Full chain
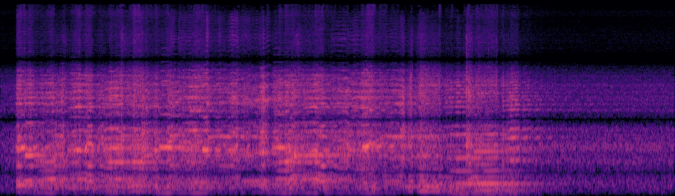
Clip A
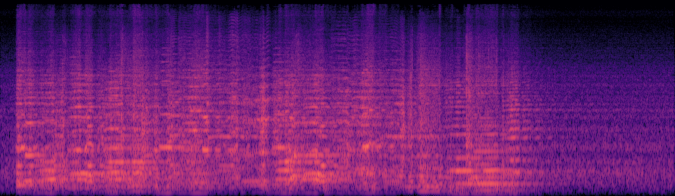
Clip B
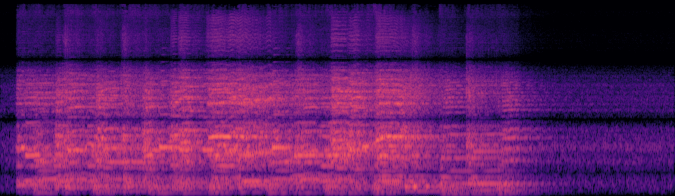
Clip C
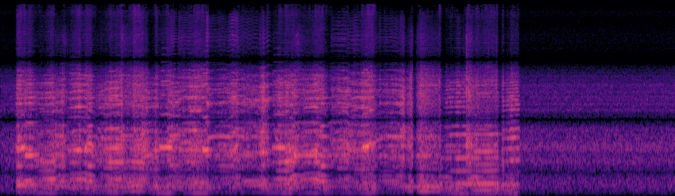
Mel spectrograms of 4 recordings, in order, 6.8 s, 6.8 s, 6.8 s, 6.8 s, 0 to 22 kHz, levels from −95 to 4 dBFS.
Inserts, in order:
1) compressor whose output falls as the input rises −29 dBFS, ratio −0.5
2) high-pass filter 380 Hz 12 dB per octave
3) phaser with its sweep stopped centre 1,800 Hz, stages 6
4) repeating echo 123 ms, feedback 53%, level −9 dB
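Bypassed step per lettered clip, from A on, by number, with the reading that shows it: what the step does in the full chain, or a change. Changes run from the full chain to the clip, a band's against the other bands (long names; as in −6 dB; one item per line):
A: 3, 500 Hz band +8.0 dB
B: 1, change in crest factor −2.0 dB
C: 4, echo-to-direct ratio −7.5 dB to none audible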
